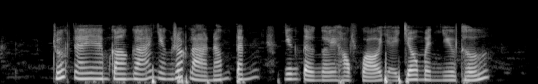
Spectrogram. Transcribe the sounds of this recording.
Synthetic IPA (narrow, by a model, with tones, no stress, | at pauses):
t͡ɕɨ˦˥ək̚ɗə˧jʔɛ˧mkɔ˧nɣaː˨˦jɲɨ˧ŋzə˦˥t̚laː˨˩nə˨˦wŋ͡mt̪i˨˦ŋ̟ɲɨ˧ŋt̪ɨ˨˩ŋɨ˨˩jɦa˨˩wk͡p̚vɔ̰˧˨zə̰˧˨jt͡ɕɔ˧mï˨˩ŋ̟ɲi˨˩əwt̪ʰɨ˨˦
